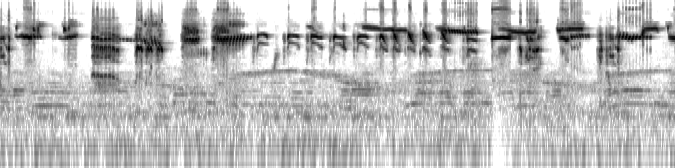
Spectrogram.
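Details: Cucak keling lure sound meant to make a lazy caged bird sing again: rapid high trills and sharp chirps in bursts, with repeated whistled phrases and a faint musical hum underneath.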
